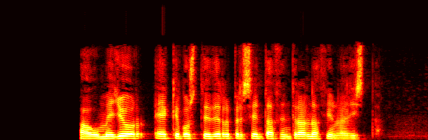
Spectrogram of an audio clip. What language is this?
Galician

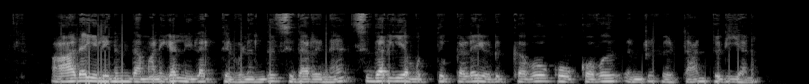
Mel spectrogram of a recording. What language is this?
Tamil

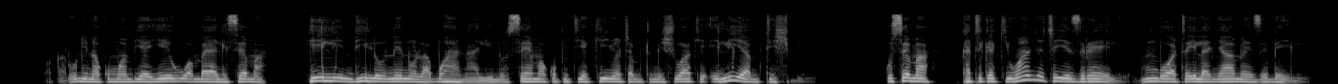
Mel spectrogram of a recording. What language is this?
Swahili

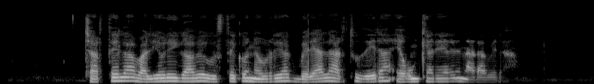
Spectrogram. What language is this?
Basque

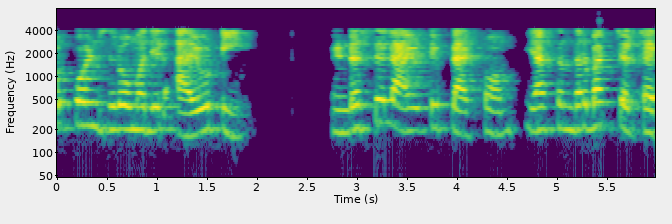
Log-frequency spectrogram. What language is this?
Marathi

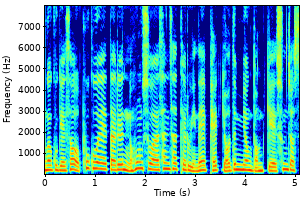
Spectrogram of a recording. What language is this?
Korean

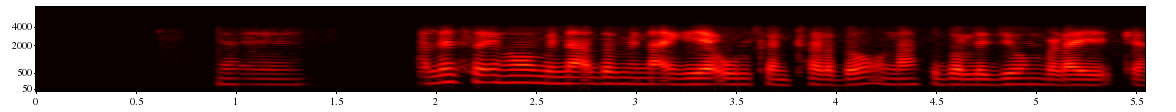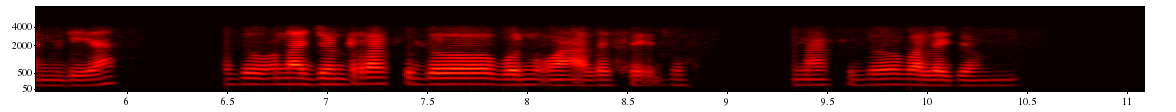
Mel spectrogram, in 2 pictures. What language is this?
Santali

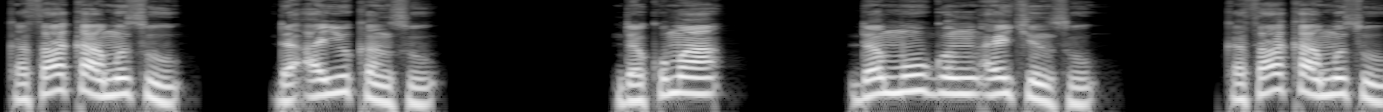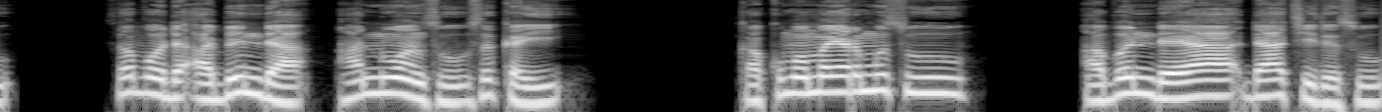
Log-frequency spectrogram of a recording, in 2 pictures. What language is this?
Hausa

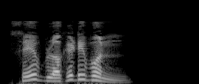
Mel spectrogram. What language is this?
Bangla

